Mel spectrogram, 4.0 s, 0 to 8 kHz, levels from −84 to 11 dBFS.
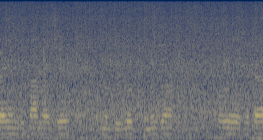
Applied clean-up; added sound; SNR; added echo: none; Rain; 2 dB; none.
